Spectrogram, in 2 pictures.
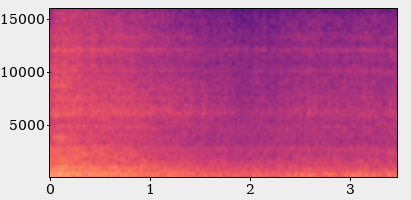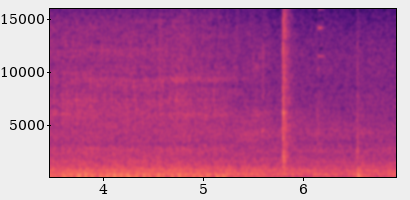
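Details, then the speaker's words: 1973 Honda CT90 single-cylinder at idle on a cleaned, rebuilt original OEM carburetor replacing an aftermarket one; only just starting to be adjusted into spec: soft, regular, steady putter, far better than with the aftermarket carb; normal idle. "I've just barely started to adjust it, you know, into spec, but I can go ahead and tell you it's worlds better than it was with that aftermarket one."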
